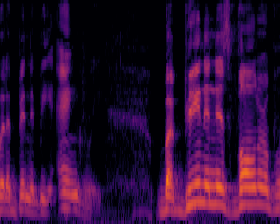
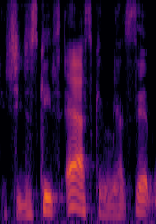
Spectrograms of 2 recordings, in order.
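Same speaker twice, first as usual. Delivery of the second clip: ordinary talk, nothing marked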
